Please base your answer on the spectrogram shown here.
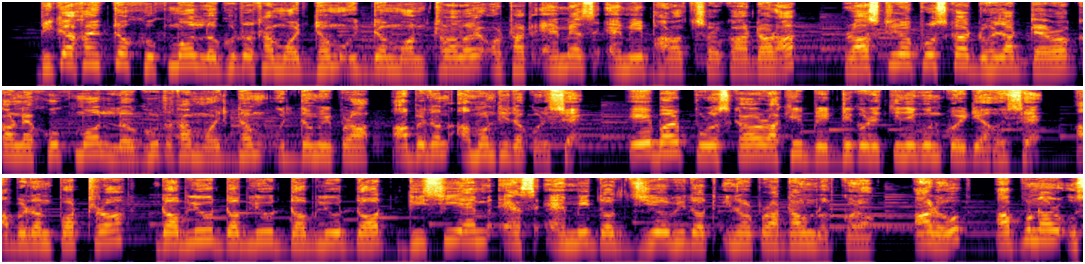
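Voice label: Assamese, male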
